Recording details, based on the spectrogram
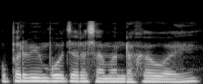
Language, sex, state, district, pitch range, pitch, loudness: Hindi, male, Arunachal Pradesh, Lower Dibang Valley, 135-145 Hz, 140 Hz, -12 LUFS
